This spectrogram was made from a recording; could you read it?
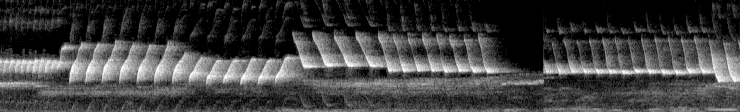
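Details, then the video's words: Singing yellow canary: a sequence of fast rolling trills, each section held steady before jumping to a new pitch, with a brief pause near the end before the trilling resumes. "yellow canary singing"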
